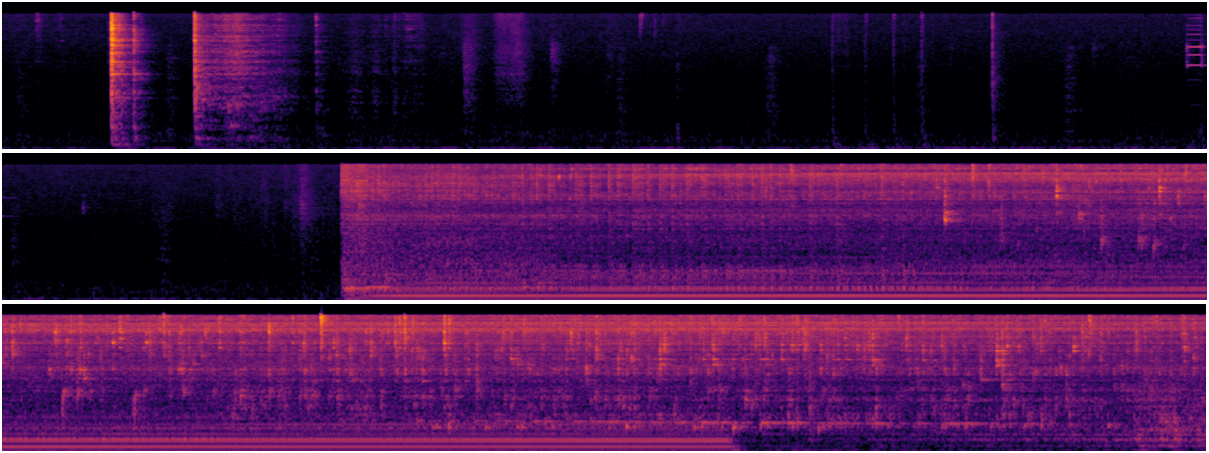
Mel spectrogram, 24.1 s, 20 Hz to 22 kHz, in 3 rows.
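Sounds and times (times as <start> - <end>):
coffee machine pump humming: 10.3 - 24.0
water running into cup: 10.3 - 24.0.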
